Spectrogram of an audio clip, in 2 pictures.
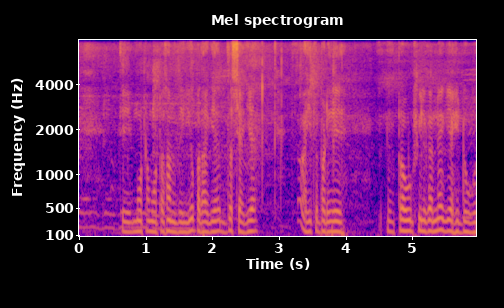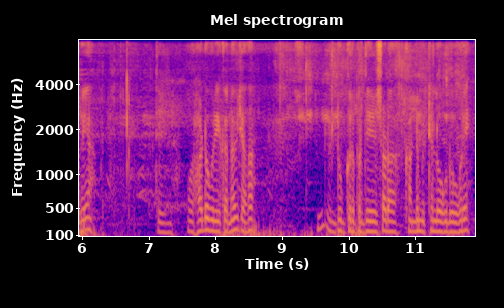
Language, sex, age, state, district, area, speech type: Dogri, male, 30-45, Jammu and Kashmir, Kathua, urban, spontaneous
